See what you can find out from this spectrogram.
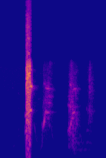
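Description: dog barking

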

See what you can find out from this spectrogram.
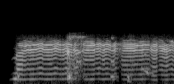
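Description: sheep bleating

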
